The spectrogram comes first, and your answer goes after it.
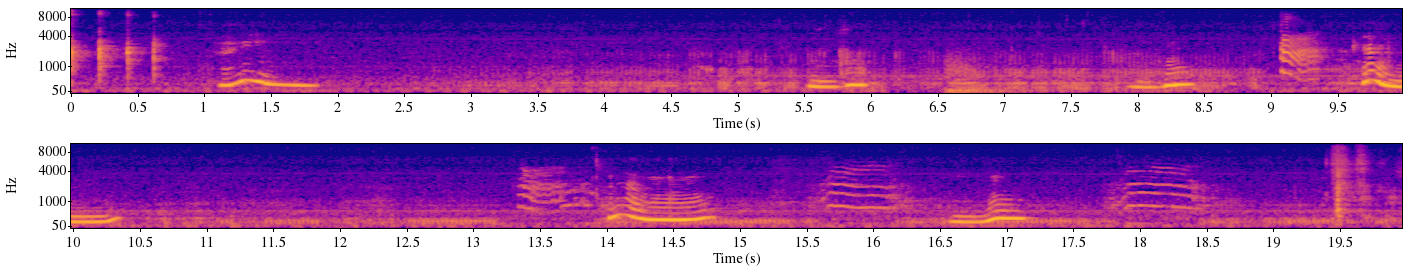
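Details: A three-month-old Ragdoll kitten indoors comes when called and kneads and sucks. It gives about eight short, low, bending meows spread over twenty seconds, with a few higher, thinner mews between them, against a quiet room hum.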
